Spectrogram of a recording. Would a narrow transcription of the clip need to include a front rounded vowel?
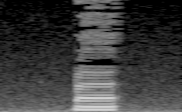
no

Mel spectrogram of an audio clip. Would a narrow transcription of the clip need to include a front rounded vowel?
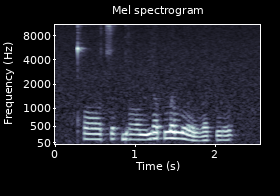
no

